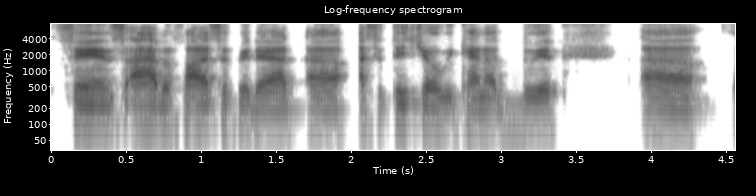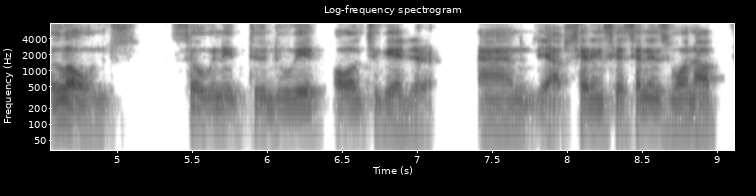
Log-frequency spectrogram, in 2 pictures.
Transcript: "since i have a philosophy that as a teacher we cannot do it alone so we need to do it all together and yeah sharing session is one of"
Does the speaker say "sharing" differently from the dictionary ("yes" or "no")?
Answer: yes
